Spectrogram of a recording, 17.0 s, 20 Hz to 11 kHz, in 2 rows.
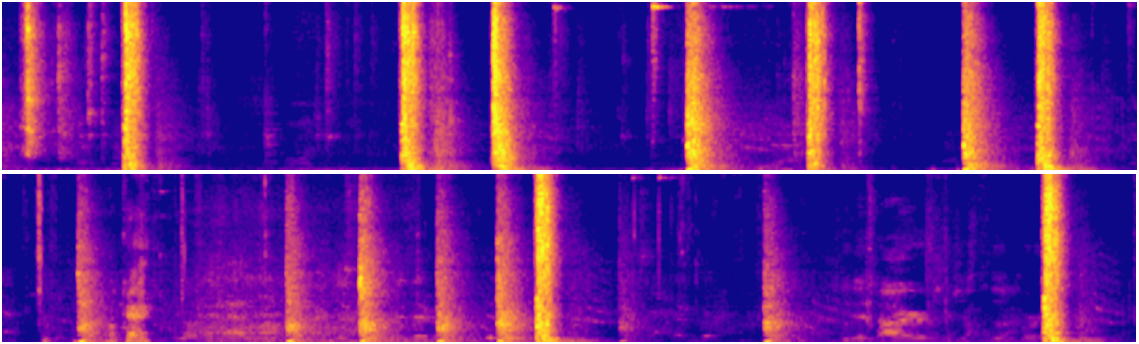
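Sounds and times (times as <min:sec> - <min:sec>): gunshots with echo: 0:07.2 - 0:08.3, 0:10.6 - 0:13.3, 0:16.3 - 0:17.0.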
